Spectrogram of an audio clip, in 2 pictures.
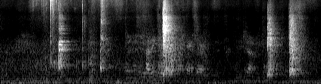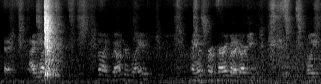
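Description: Steel sparring swords, a rapier and a jian, striking in a fencing exchange: several sharp clacks of blade contact, the loudest about three and seven seconds in.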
